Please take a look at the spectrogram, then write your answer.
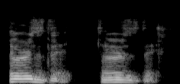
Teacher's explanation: now when I want to say Thursday I make the r very strong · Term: r sound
